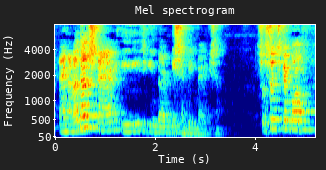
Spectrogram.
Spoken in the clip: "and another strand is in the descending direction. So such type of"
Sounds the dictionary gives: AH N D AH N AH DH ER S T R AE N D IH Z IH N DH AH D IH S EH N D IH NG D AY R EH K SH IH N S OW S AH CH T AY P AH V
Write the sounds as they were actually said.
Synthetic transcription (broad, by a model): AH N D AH N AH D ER S T AE N D IH Z IH N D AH D IH S EH N D IH NG D AY R EH K SH IH N S OW S AH CH T AY P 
